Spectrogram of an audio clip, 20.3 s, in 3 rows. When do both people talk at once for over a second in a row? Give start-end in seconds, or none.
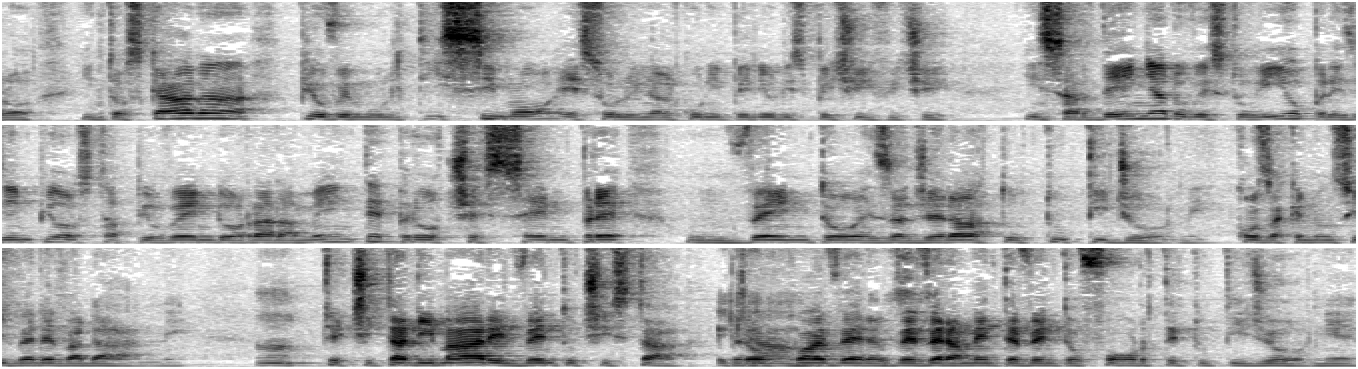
17.1-18.4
